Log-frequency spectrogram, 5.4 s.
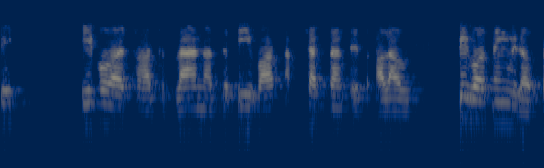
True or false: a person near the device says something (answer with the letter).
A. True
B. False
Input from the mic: B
